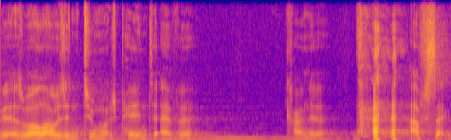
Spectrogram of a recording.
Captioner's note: laughing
